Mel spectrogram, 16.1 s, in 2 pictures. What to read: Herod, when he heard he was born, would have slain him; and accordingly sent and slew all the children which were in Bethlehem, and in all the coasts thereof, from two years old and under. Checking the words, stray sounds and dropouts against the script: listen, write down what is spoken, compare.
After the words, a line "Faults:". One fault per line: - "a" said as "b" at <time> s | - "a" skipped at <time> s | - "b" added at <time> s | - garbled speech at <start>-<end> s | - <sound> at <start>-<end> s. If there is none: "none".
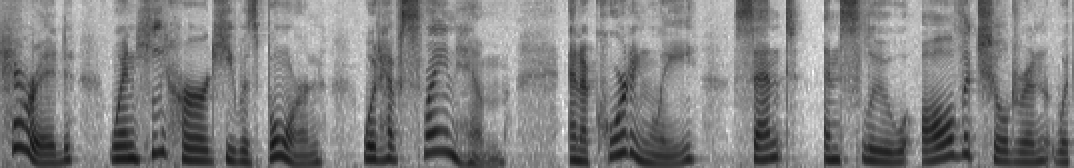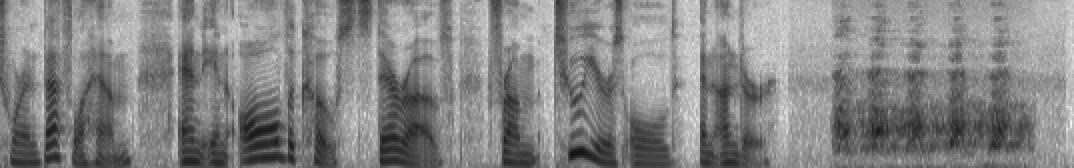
Herod, when he heard he was born, would have slain him; and accordingly sent and slew all the children which were in Bethlehem, and in all the coasts thereof, from two years old and under.
Faults:
- bark at 14.3-15.8 s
